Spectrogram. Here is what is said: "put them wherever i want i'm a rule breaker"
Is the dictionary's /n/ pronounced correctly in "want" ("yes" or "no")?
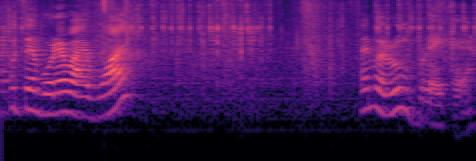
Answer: yes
